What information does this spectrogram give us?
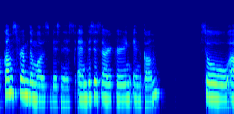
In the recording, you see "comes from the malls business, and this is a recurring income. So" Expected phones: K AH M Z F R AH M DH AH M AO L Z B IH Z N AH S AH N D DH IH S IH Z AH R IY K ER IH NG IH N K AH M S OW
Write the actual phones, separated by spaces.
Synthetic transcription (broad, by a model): K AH M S F R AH M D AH M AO L S B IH S N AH S AH N D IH S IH S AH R K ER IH NG IH N K AH M S OW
